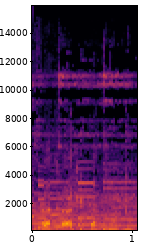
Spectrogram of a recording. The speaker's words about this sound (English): And those are real ass jingle bells too. He didn't just like get a sample. He waited until he got some actual damn sleigh bells for it.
